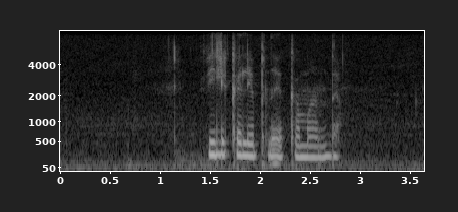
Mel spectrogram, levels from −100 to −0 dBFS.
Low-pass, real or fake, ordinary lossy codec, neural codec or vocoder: none; real; none; none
